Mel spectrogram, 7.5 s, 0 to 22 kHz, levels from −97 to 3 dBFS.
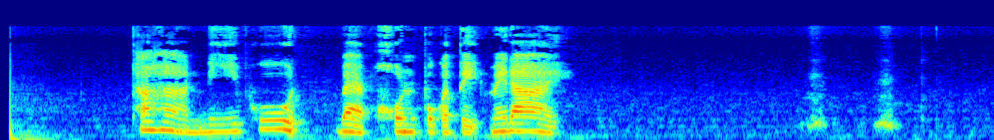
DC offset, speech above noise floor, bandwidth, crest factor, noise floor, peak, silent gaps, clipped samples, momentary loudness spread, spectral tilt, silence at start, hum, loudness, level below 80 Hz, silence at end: under 0.1%; 39 dB; 11.5 kHz; 24 dB; -64 dBFS; -6 dBFS; none; under 0.1%; 24 LU; -5 dB/octave; 0.05 s; none; -25 LUFS; -58 dBFS; 0.75 s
